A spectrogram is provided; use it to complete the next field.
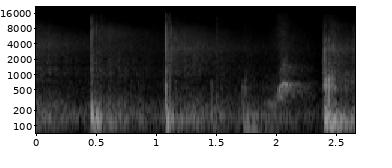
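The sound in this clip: A basketball bouncing, used as an effect to introduce a basketball segment: a few sharp, hollow thuds spaced irregularly apart, with soft rustling between them.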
